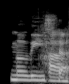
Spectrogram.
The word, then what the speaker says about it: Melisa: So, I hope I actually pronounced your name right. You did. You got it. Melissa Melissa.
